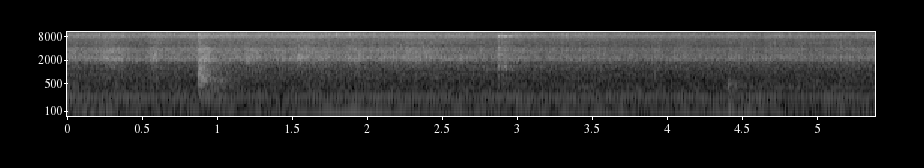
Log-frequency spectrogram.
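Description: Bamboo shoots sizzling steadily in a frying pan, a loud continuous hiss close by with a couple of faint clinks from stirring.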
